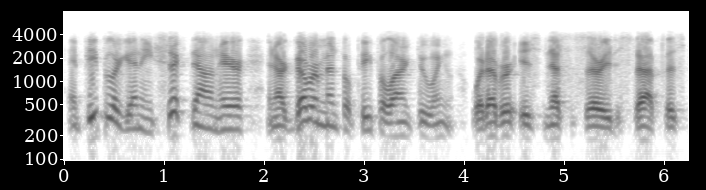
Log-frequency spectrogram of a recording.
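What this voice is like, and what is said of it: Angry voice. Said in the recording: “my voice sounds, it has anger”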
